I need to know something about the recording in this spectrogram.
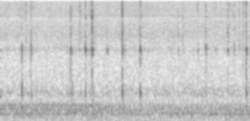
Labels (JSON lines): {"label": "anthrophony, boat engine", "recorder": "HydroMoth"}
